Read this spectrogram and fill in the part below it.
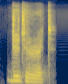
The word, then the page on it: deuterate: Indian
